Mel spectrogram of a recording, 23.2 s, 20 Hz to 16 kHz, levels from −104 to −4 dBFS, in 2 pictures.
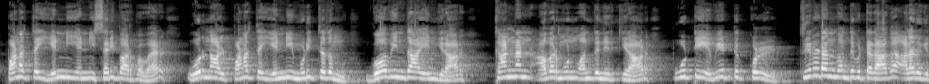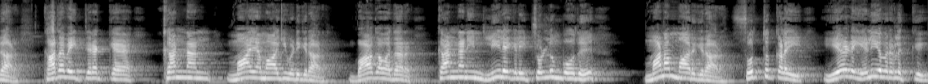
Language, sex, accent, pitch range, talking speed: Tamil, male, native, 165-230 Hz, 90 wpm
